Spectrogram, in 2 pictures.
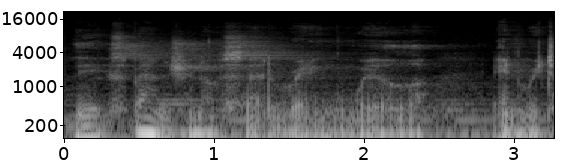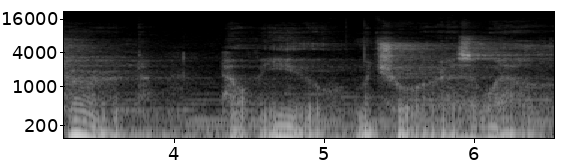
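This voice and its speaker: A man voicing an eerie, courteous old master of a dream prison in a video game ASMR roleplay, speaking formally in a breathy near-whisper. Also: sits low, animated, heavily acted. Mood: grave, patient. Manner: slow, formal, measured, cryptic. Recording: reverberant hall, muffled, music behind. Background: music.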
